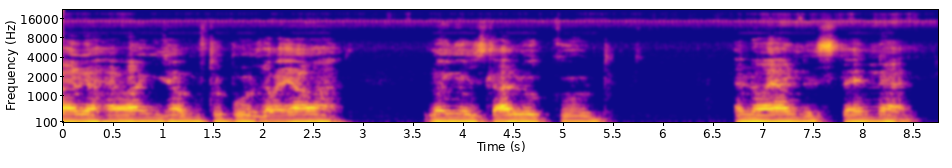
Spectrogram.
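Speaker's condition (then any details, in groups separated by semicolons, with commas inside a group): Cerebral palsy; talks slowly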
